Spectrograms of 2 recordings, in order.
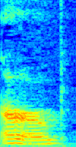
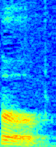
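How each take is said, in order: First: The h at the start is silent. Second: The h at the start is pronounced.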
